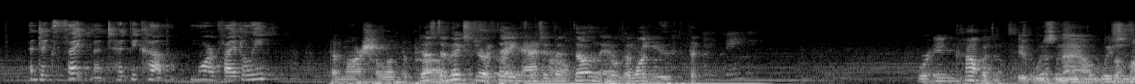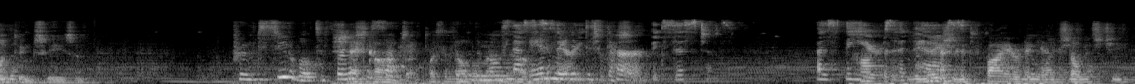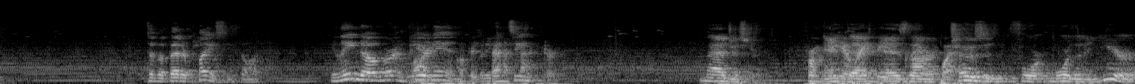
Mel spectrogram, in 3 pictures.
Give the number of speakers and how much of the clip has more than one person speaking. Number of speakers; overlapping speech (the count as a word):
eight, about 38%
